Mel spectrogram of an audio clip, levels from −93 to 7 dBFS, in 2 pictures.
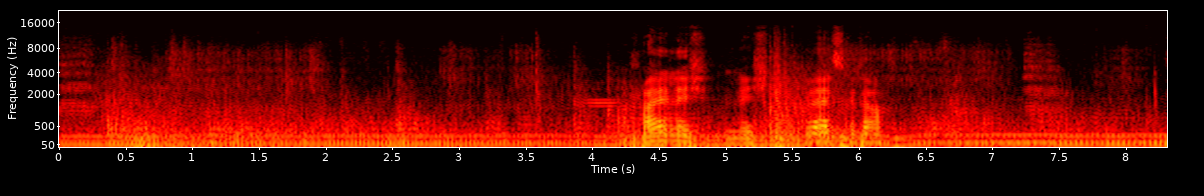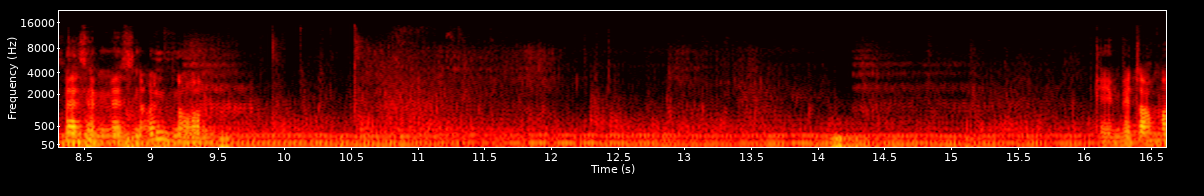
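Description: From start to finish the sound carries overlap-add ripple. It was chopped into windowed frames and stitched back together with an overlap that doesn't add up to a steady gain, so the level dips and swells once per frame. Here the swing is huge, about 60 dB, and it cycles at around 150 Hz. That's fast enough that it stops sounding like a wobble and comes across as a metallic buzz with extra tones around each note laid over everything.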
